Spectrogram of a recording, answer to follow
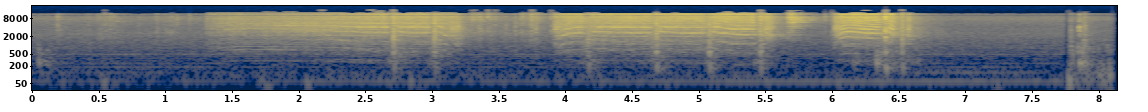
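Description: Small cordless electric screwdriver driving screws into a particleboard furniture panel, its motor whining in three runs. The first starts about a second and a half in and rises in pitch as it spins up. A second comes about four seconds in, and a short burst follows near six seconds.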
